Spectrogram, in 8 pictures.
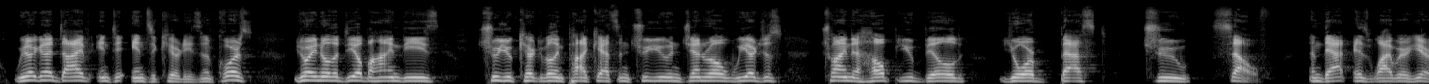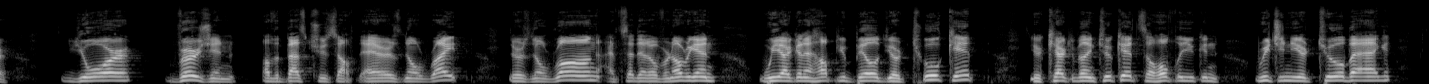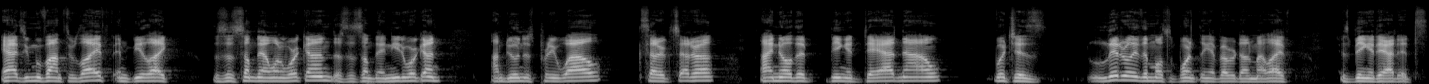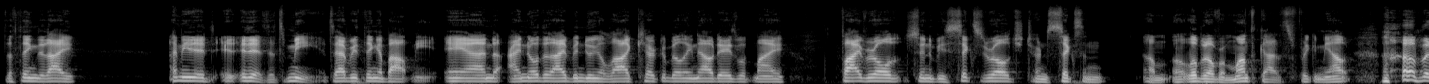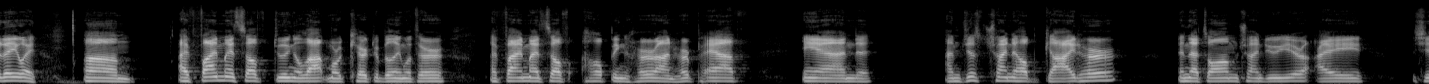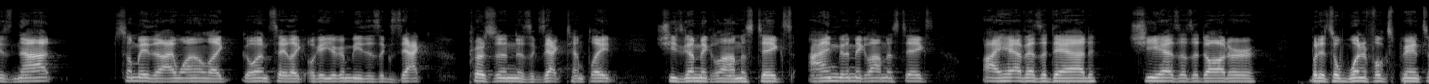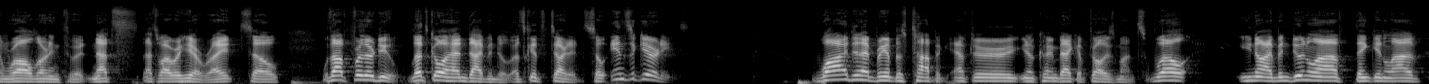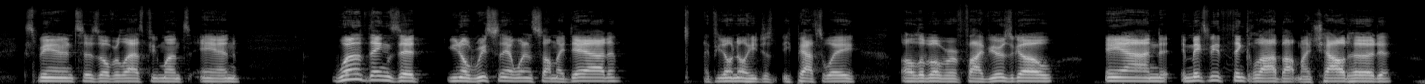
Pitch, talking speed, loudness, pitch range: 150 Hz, 210 wpm, -19 LUFS, 145-165 Hz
